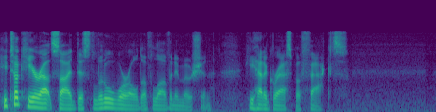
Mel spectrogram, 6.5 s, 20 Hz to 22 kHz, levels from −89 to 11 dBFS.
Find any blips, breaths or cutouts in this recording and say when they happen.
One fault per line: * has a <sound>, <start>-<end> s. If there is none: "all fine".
all fine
